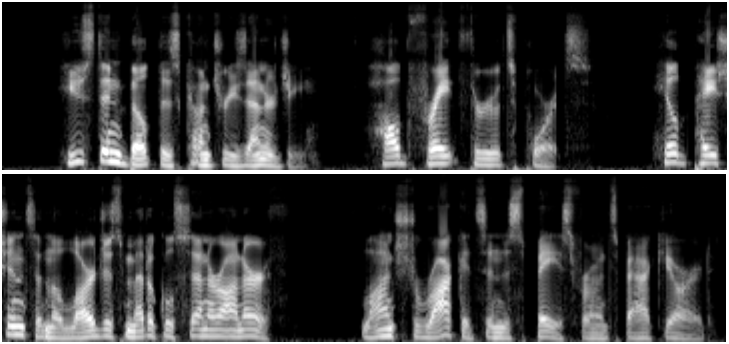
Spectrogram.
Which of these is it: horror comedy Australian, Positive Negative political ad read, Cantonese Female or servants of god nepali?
Positive Negative political ad read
